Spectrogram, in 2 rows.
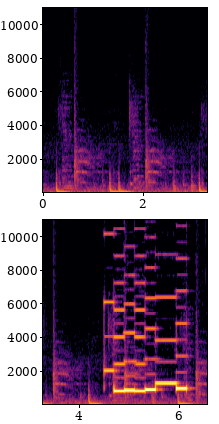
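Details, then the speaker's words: Lenovo ThinkPad X1 Carbon at boot with a black screen: a quick run of about six pure beeps stepping up and down in pitch, a musical tone error most likely from the screen or the system board. "So this is called by Lenovo a musical tone issue or musical tone error, and it basically means something is wrong."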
